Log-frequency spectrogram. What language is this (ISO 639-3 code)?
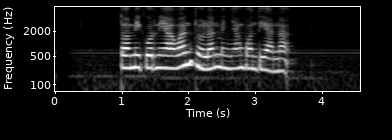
jav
